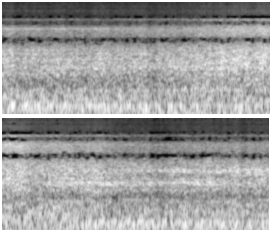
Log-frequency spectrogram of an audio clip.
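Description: A big truck engine idles with a steady low rumble.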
